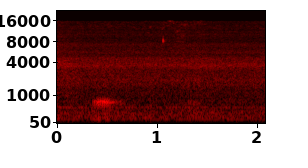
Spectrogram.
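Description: Quiet room tone with a faint steady hiss, broken about half a second in by one short, soft hesitant "uh" from a man's voice.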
